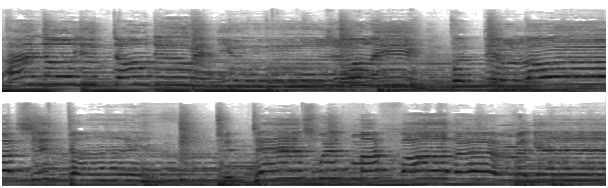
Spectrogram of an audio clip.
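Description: A man singing a slow song into a handheld microphone through a PA, over a recorded backing track, holding long notes with vibrato.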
